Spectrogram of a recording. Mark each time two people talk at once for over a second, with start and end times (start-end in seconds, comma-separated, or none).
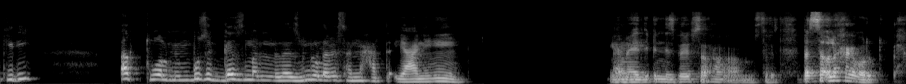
none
